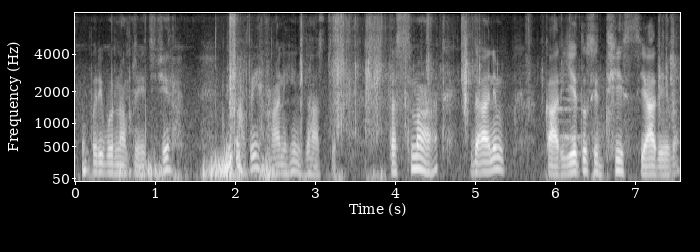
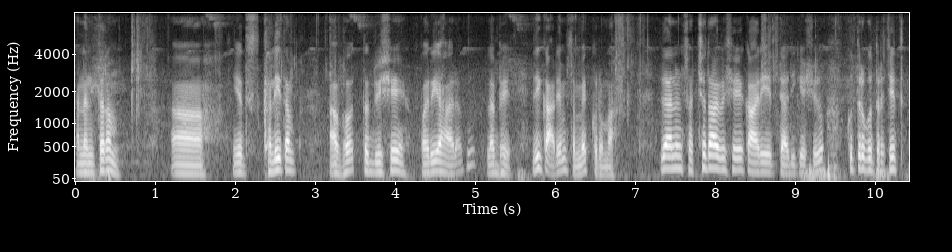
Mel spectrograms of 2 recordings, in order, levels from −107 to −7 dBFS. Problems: none marked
